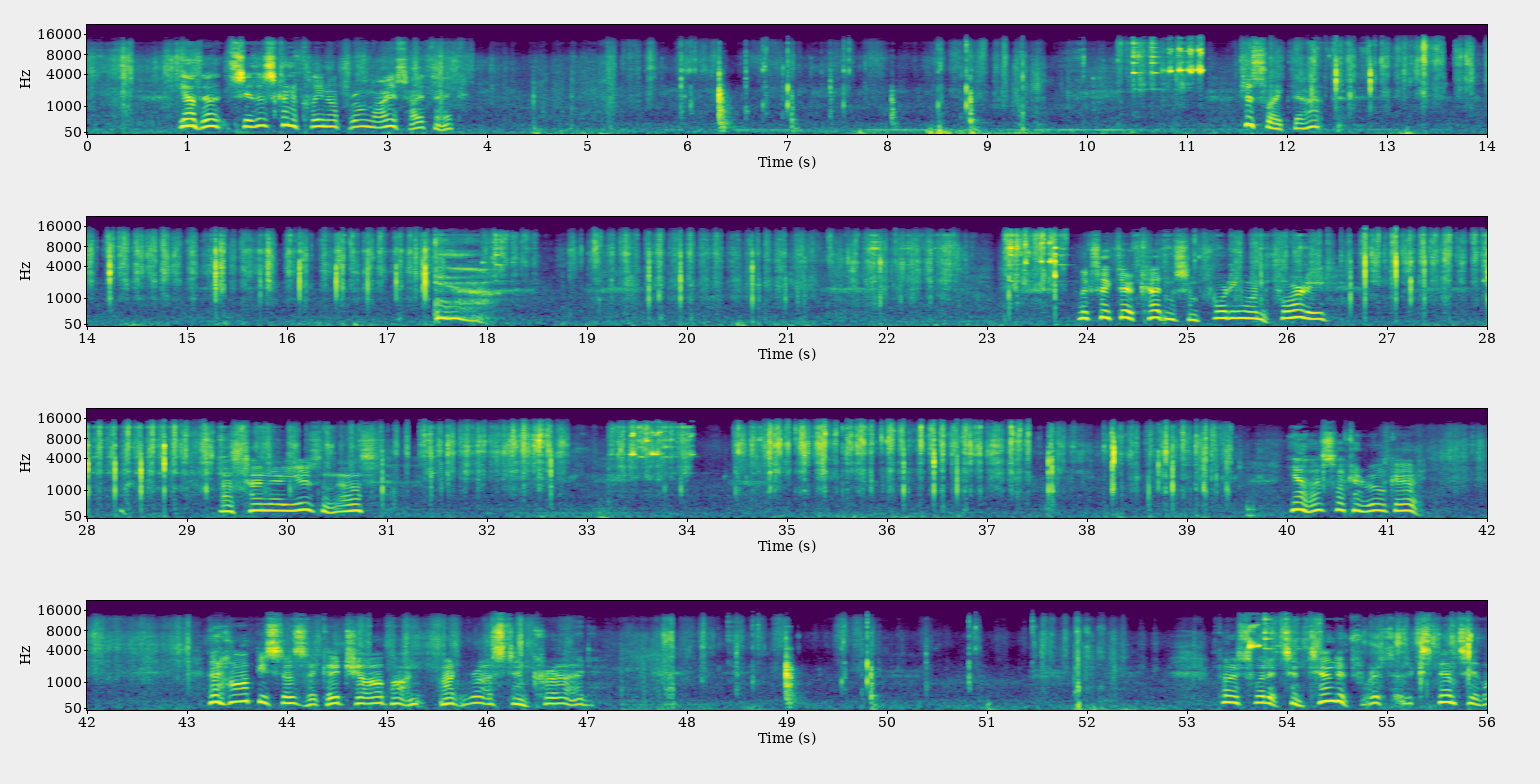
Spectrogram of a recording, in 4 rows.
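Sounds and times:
wire brush scrubbing metal: 19.1s - 37.1s, 53.4s - 56.0s.

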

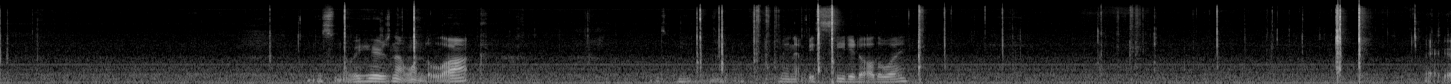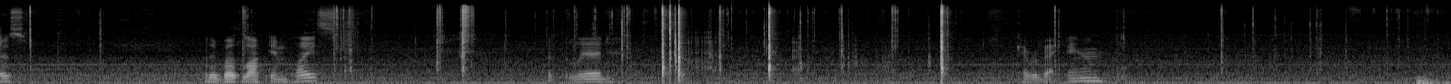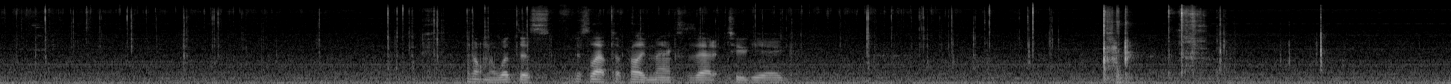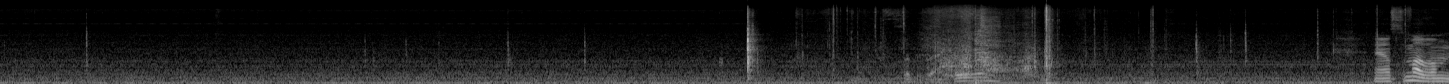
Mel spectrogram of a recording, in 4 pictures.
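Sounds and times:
laptop scraping on desk: 52.6s - 54.2s.

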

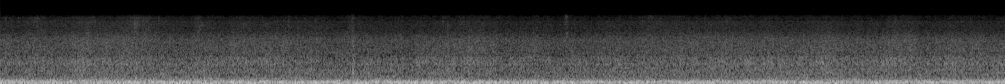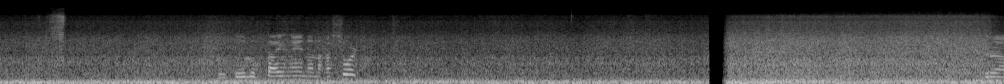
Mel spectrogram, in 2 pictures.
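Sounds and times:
sea surf: 0.0s - 20.0s
strong wind buffeting microphone: 0.0s - 20.0s.

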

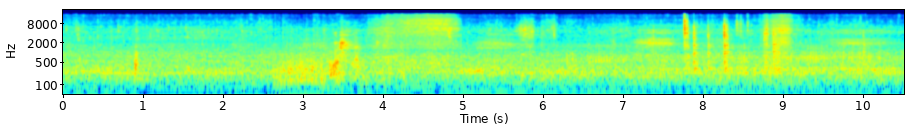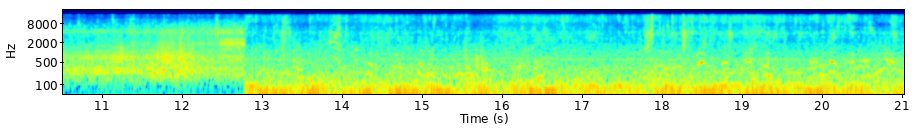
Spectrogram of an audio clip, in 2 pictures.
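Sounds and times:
steady rushing noise: 2.5s - 4.8s.

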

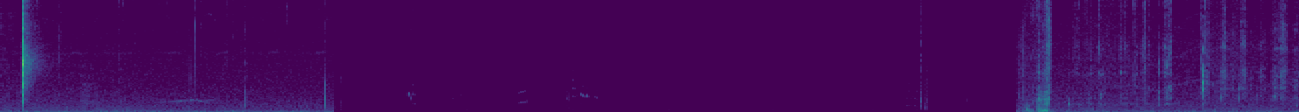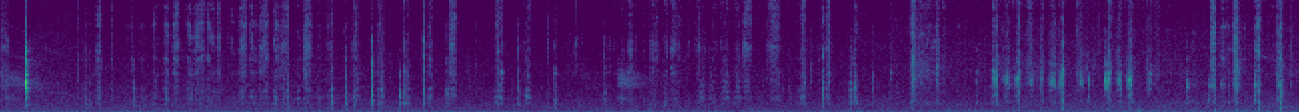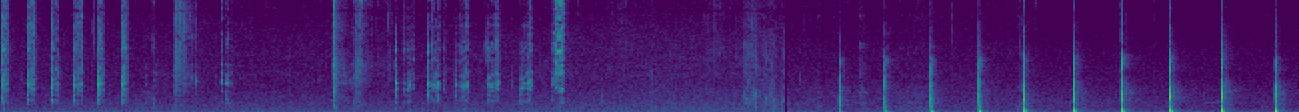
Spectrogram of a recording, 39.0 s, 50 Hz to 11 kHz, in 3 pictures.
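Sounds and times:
knife scraping bark: 10.4s - 28.4s, 29.4s - 31.7s.

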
